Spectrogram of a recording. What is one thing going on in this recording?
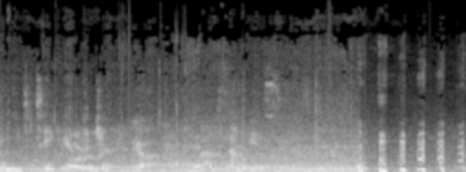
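A humanoid robot speaks in a synthetic voice through a small loudspeaker.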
